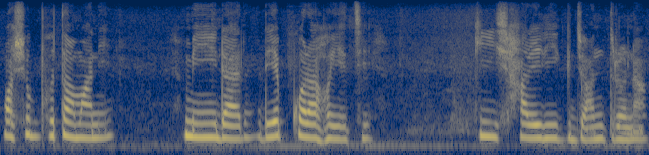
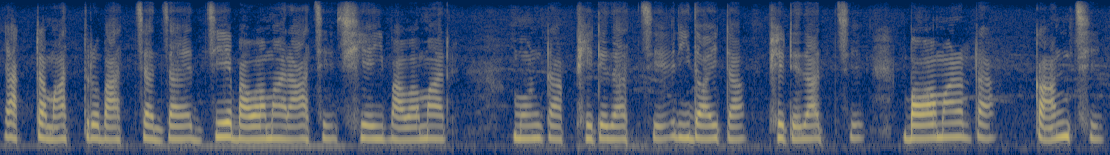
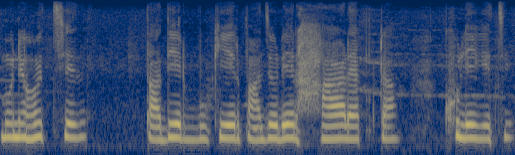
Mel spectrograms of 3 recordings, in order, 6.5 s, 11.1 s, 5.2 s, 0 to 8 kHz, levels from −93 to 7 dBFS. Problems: constant background noise, continuous background conversations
